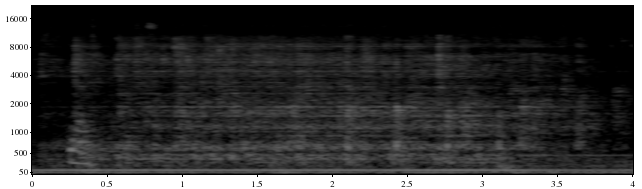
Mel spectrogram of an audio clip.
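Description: Audience applause from a televised snooker match, heard faintly through the TV's speaker; it lasts about three seconds and fades out near the end.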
